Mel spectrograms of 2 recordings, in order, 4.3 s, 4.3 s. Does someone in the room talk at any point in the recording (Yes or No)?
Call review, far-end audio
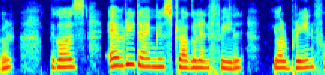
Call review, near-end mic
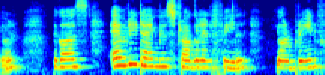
No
